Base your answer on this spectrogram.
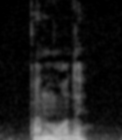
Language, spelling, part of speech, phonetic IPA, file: Polish, pan młody, noun, [ˈpãn ˈmwɔdɨ], LL-Q809 (pol)-pan młody.wav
